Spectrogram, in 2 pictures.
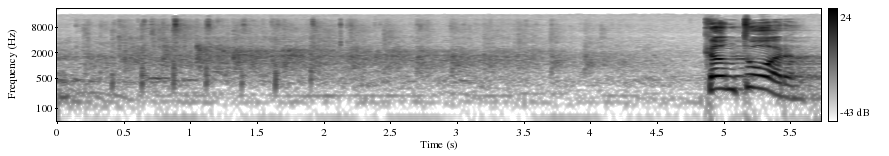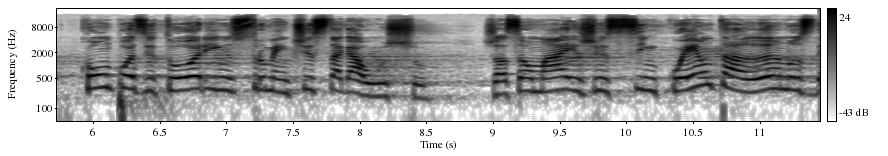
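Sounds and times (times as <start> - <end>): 
audience applause: 0.0 - 4.4
speech: 4.9 - 11.4.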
